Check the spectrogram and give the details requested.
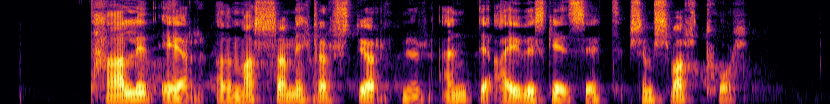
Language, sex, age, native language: Icelandic, male, 20-29, Icelandic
